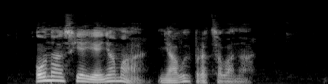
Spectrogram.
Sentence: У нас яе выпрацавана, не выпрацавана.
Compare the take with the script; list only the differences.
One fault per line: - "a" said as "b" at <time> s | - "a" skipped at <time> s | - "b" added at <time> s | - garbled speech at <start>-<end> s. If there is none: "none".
- "выпрацавана" said as "няма" at 1.1 s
